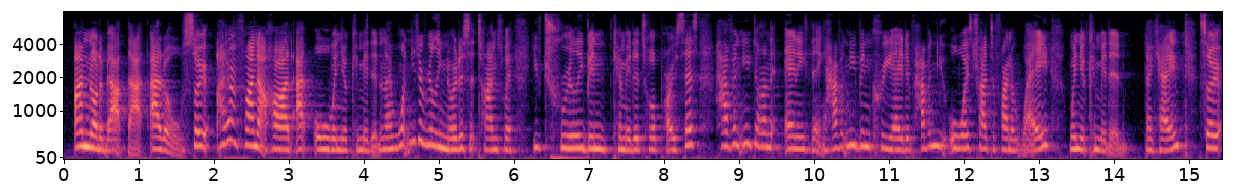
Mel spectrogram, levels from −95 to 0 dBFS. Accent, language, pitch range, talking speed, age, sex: Australian, English, 215-260 Hz, 215 wpm, 10-29, female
